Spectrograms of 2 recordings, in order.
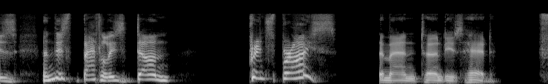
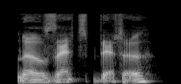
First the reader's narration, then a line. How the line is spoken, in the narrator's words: he grunted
